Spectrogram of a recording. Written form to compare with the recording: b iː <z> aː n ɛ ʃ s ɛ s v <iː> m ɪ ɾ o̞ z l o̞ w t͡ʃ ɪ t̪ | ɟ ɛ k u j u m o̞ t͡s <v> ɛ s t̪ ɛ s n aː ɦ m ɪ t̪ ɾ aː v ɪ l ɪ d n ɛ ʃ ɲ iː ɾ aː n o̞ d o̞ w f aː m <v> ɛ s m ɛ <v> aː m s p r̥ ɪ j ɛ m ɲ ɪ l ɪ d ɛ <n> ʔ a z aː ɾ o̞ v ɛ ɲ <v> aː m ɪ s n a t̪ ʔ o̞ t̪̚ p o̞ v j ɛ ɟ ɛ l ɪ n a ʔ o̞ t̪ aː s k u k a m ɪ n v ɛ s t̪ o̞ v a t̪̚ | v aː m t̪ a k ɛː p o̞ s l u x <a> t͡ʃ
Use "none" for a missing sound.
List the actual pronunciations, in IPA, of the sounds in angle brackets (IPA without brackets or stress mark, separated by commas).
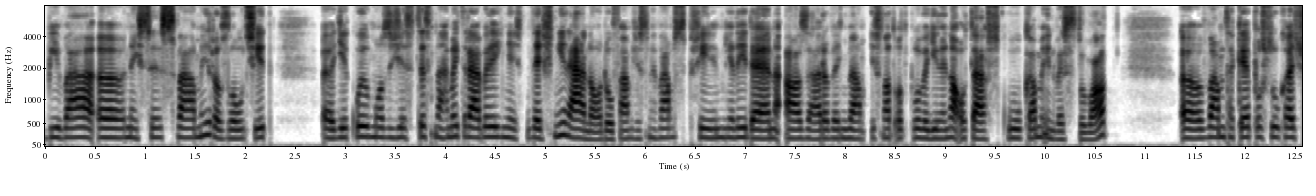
v, aː, ʒ, ʒ, v, n, v, a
